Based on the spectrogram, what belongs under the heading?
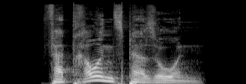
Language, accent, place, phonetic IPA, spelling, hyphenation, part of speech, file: German, Germany, Berlin, [fɛɐ̯ˈtʁaʊ̯ənspɛʁˌzoːn], Vertrauensperson, Ver‧trau‧ens‧per‧son, noun, De-Vertrauensperson.ogg
- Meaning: 1. confidant 2. representative 3. trusted person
